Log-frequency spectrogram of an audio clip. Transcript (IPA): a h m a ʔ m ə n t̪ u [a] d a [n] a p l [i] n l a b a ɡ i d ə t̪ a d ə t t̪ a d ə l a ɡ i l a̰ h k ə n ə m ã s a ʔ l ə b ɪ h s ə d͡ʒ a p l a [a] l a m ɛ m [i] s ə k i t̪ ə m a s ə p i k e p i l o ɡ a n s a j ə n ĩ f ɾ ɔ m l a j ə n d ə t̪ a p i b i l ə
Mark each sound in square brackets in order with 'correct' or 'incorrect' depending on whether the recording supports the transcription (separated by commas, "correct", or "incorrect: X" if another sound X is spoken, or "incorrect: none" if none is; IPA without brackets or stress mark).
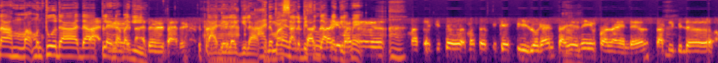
incorrect: ə, incorrect: d, incorrect: ɛ, incorrect: i, incorrect: a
